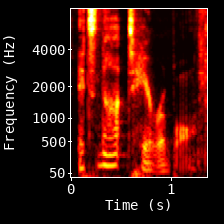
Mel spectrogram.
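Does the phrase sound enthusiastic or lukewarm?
lukewarm. It is said in a flat, lukewarm way. The thing is merely acceptable. The speaker calls it wrong. "You didn't say it was good though"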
